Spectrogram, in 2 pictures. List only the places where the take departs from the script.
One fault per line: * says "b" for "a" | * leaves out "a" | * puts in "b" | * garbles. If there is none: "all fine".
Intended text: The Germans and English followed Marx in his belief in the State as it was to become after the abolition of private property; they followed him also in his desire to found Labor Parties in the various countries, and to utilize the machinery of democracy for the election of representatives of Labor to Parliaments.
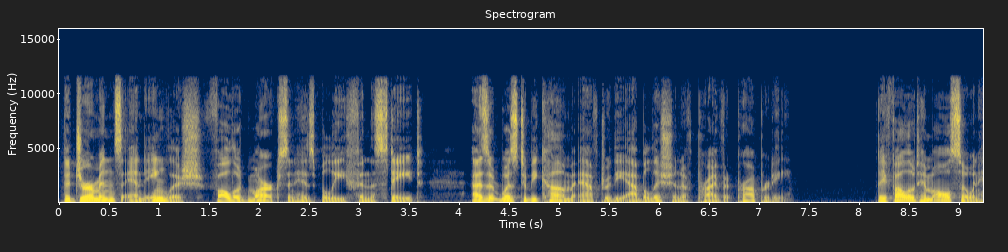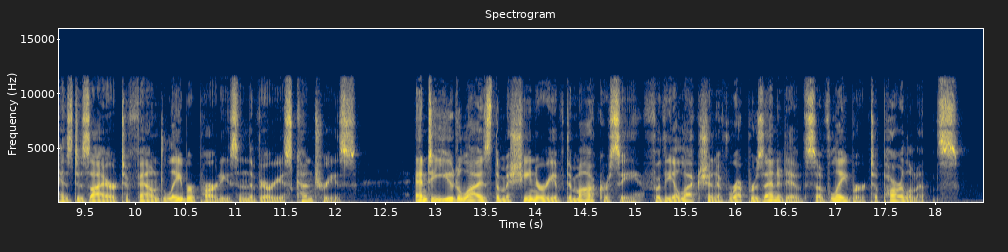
all fine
